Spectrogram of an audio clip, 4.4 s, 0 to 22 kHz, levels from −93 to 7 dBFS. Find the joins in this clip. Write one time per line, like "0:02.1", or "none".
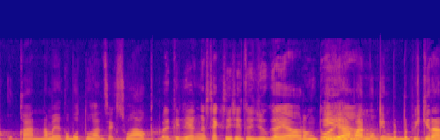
0:01.5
